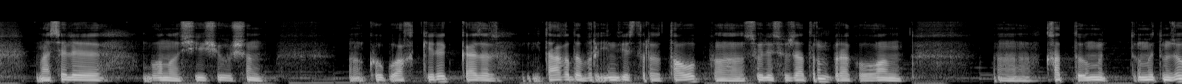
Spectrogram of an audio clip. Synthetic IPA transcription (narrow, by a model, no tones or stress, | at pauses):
mæse̞le̞ | bʊnəʃe̞ʃuʏʃɪŋ | əkʲʰɵpwɑqə̥t̪kʲʰe̞ɾe̞kːʰɑzɪɾt̪ʰɑʁəd̪ɑbɪɾḭnvʲe̞st̪o̞rd̪ət̪ʰɑwəpəsɵjle̞sɪpʒɑt̪əɾmənbɪɾɑqwo̞ʁɑn | əqʰɑt̪ːəmɪt̪̚ɵmɪt̪ɪmʒo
